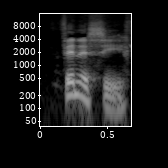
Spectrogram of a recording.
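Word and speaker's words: Phinisee: And they also get Rob Finissey. I emphasize the wrong syllable there. Finissey from Indiana.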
